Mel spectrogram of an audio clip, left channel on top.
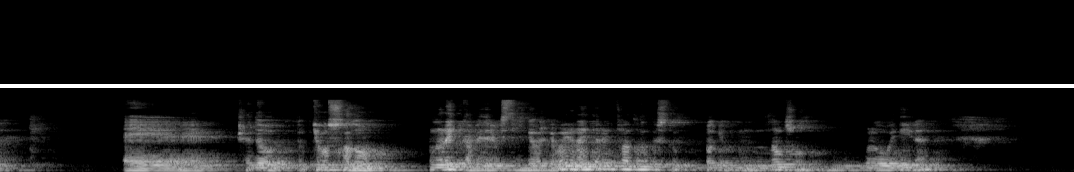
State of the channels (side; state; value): left; silent; digital silence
